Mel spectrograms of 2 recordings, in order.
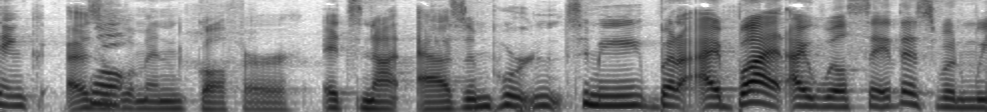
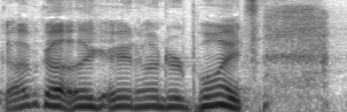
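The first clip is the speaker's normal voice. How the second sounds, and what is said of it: Imitates another person's voice. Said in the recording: “That's a pretty good Brian impression, by the way. That's spot on.”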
